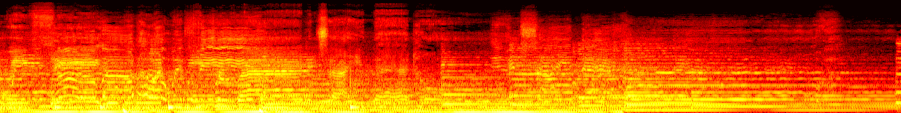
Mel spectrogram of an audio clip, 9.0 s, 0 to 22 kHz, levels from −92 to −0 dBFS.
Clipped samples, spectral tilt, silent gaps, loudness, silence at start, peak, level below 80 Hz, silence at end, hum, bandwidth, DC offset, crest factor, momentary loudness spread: under 0.1%; -6.5 dB/octave; none; -17 LUFS; 0 s; 0 dBFS; -18 dBFS; 0 s; none; 13.5 kHz; under 0.1%; 14 dB; 14 LU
